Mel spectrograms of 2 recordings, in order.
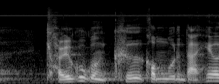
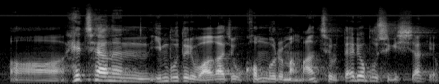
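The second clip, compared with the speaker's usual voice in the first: normal talking voice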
